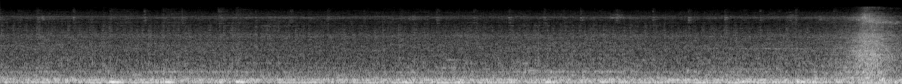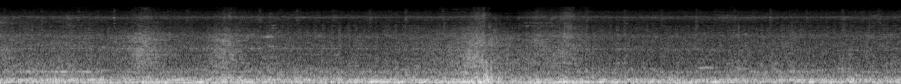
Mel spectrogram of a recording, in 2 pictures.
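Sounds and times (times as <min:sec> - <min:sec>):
pickup engine drone: 0:00.0 - 0:18.0
brief whooshes: 0:07.8 - 0:11.8.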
